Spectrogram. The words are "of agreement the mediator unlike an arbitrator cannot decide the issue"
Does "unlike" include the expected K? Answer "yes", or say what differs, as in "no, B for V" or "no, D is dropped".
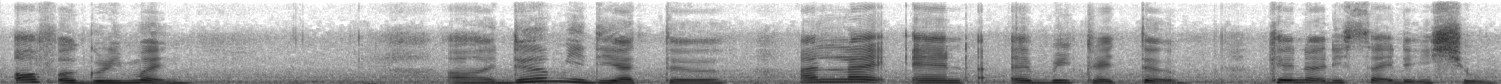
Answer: no, K is dropped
